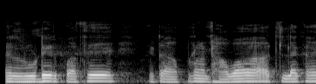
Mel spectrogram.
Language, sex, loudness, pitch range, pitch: Bengali, male, -16 LUFS, 130-140 Hz, 135 Hz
